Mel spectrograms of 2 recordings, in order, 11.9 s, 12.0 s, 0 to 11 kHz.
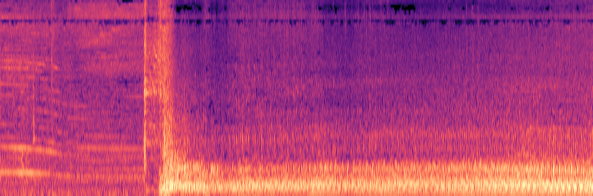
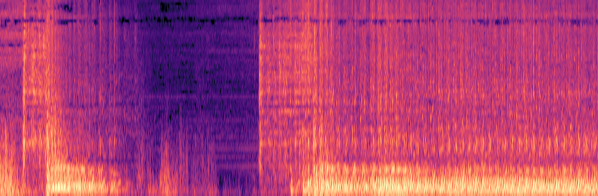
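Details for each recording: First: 6.0L LQ4 V8 with 188,000 km, running briefly on an engine stand with no cooling: a short crank, then it fires and settles into a steady, even idle with no misses or knocks. It runs healthy. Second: LS V8 (188,000 km) on a swap prep stand, super cold start without mass airflow sensor: rough, uneven idle with a lopsided pulse, one injector dead causing a single-cylinder misfire.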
